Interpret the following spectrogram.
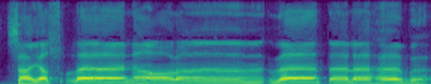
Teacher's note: Pertama harus jelas ya. Tanwinnya dibaca jelas, terus kemudian nun sukun dibaca jelas, cuman disambung ke huruf selanjutnya gitu dengan dengung.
